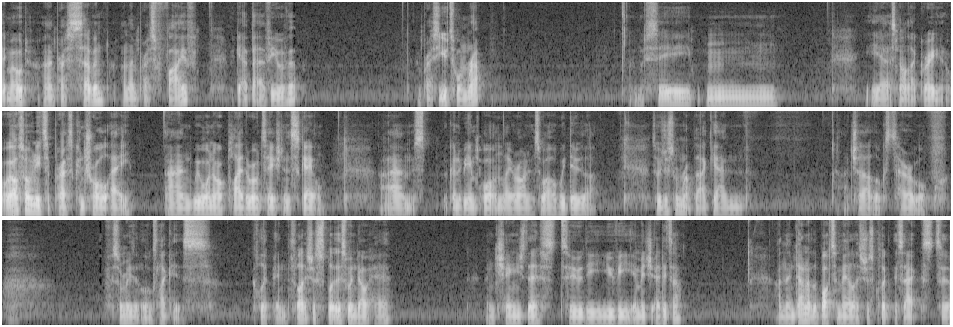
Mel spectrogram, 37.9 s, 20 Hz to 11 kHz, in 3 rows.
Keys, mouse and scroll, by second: 0.6 KP_7, 2.2 KP_5, 5.0 u, 8.0 Tab, 12.0 KP_7, 14.1 ctrl+a, 19.3 Tab, 20.3 u, 21.4 Tab, 29.9-31.8 drag, 32.7-34.6 drag, 36.0-37.3 middle drag, 37.3-37.9 drag.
